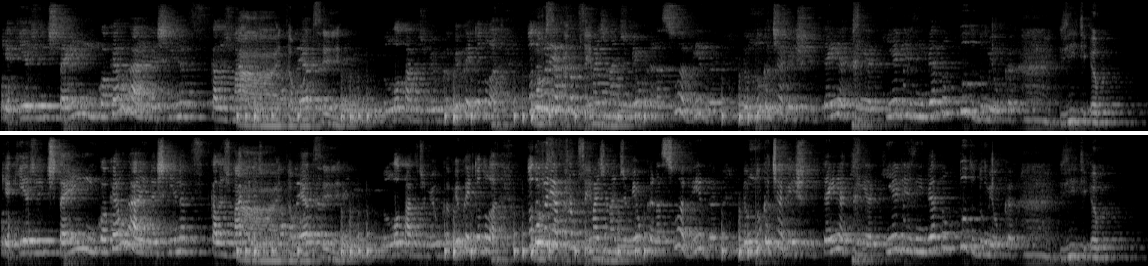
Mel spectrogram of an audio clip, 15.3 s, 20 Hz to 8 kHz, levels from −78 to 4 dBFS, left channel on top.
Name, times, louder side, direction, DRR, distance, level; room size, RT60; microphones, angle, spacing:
voice 1, 0.0-6.6 7.0-9.6 9.9-13.6, right 2 dB, 55° right, 3 dB, 1.5 m, -32 dB
voice 2, 3.1-4.5 6.5-6.7 7.1-7.3 7.8-8.3 11.3-11.5 12.0-12.1 13.6-14.7, left 1 dB, 10° left, 3 dB, 1.1 m, -38 dB
sound 1, 3.1-4.1 4.5-5.1 5.9-6.5 6.8-7.9 8.2-8.8 9.6-10.1, right 1 dB, 30° right, 0.8 m, -33 dB
16.5 x 10.0 x 3.4 m, 1.4 s
head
